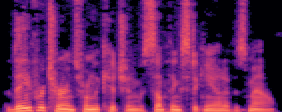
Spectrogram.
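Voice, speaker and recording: A man narrating a scripted radio play in a calm, measured way. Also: mid-range voice, no echo.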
